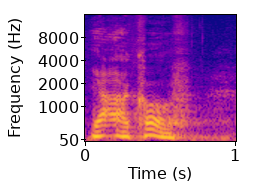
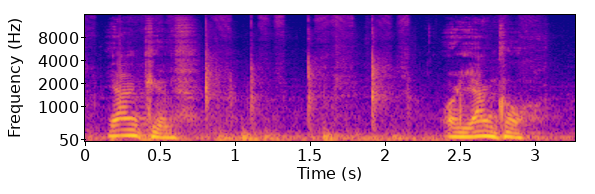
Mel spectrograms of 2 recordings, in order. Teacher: This glottal stop is realized as a nasal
